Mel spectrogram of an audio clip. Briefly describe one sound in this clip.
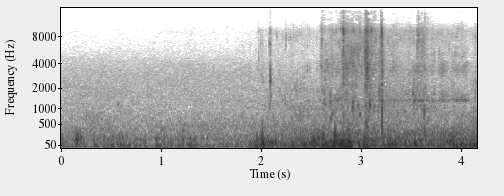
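Water splashes softly underfoot in shallow water.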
